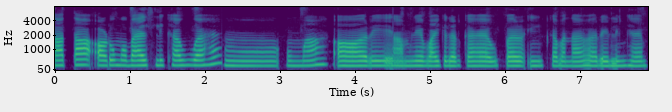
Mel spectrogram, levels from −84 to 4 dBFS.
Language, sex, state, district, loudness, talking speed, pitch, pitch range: Hindi, female, Jharkhand, Jamtara, -25 LUFS, 180 wpm, 220 Hz, 215-235 Hz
